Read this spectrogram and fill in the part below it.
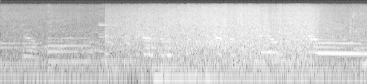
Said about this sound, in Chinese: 他坐在海滩上，迎接着一波又一波的浪花，神情显得格外的兴奋。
